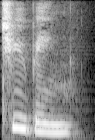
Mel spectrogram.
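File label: "tubing", British English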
